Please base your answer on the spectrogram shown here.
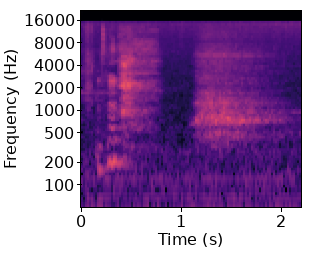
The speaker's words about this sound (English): My attempt at inhaling the good shit.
